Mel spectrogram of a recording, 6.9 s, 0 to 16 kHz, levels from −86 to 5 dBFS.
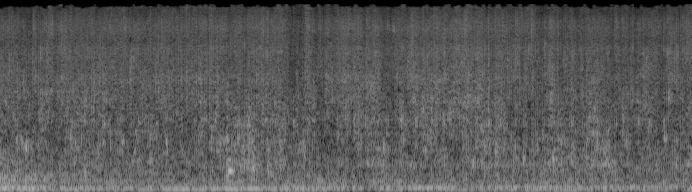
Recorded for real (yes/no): no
